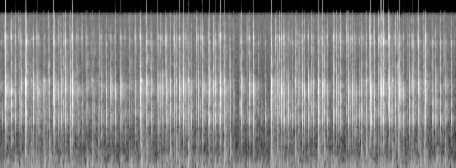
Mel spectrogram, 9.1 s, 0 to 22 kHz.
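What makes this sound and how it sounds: Fingertips with short nails and rings on the fingers type continuously on a full-size backlit mechanical keyboard with pink plastic keycaps. The result is a steady, rapid stream of crisp, bright plastic clacks centered near 2.7 kHz, with very little low end. Each keystroke cuts off almost instantly.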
